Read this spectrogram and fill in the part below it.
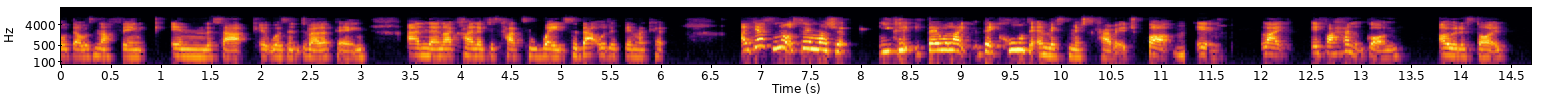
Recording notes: hosted on Instagram Live during the summer of 2020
